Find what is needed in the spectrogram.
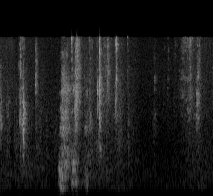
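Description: Sheets of yellow legal-pad paper rustling and being shuffled close to a lectern microphone: a few short crinkles and ticks, the largest about a second in.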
